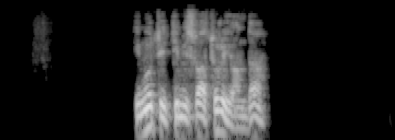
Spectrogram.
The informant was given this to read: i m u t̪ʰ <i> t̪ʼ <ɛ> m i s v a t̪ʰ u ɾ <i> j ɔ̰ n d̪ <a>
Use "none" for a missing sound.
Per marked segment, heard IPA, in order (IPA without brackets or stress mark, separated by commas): i, i, i, a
